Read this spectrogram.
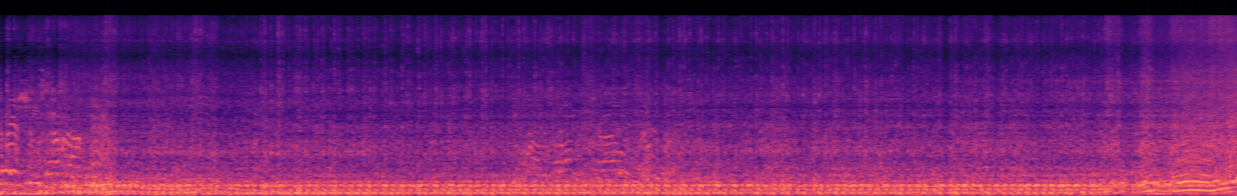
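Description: A powerful car engine idles close by with a deep, steady rumble.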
